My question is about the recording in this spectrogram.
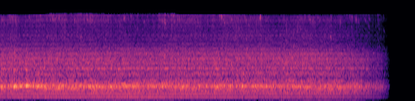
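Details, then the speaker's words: Metal cutting after raising the feed rate with spindle RPM unchanged: a steady, even cutting hiss with smooth motor tone and no ringing chatter, a clean cut with a nice chip rolling off. "I increase the feed rate and they get a nice chip rollin off no changes made to the RPM of the spindle"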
